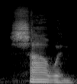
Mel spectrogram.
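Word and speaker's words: Samhain: It's pronounced sin.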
